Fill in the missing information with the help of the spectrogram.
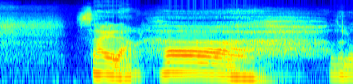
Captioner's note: sighs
